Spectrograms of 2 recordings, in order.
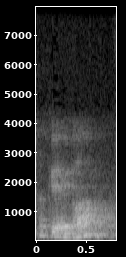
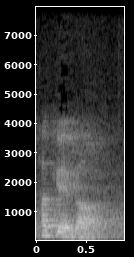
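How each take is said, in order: No difference in how they are said.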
